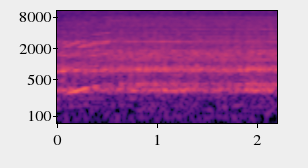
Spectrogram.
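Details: Supra SV-80 VM55 TV/VCR combo, quick-start deck, playing a colour bars test tape with speaker off, held in forward search: smooth, steady mechanical whir with constant high tone, no catching; normal forward search.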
